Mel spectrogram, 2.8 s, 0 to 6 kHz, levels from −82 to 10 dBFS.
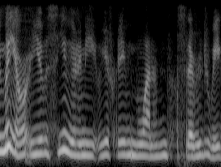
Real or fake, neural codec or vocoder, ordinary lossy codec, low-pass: fake; codec, 16 kHz in and 24 kHz out, 0.4 kbps, LongCat-Audio-Codec, four codebook decoder; none; 5.4 kHz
